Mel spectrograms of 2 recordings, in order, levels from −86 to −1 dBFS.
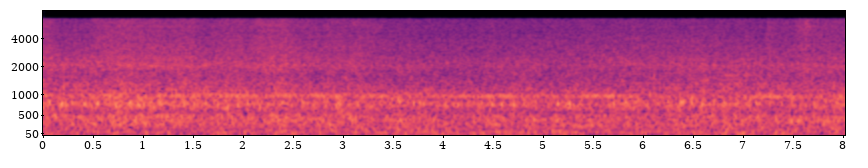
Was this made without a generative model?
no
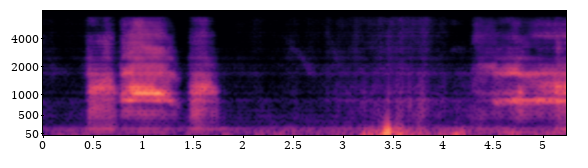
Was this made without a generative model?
no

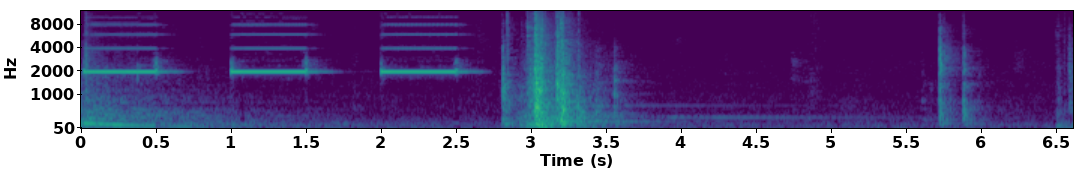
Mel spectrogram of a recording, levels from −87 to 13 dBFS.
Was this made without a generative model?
yes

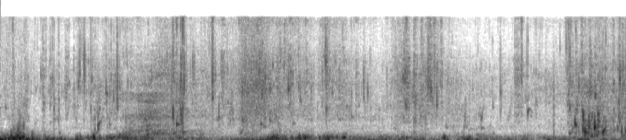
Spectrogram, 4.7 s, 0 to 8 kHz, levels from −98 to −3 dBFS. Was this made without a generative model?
yes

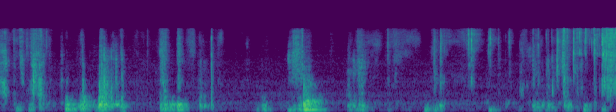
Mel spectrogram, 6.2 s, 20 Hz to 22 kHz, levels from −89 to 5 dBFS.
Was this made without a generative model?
yes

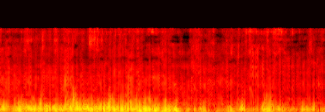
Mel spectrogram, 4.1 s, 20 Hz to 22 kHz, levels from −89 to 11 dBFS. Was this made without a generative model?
no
